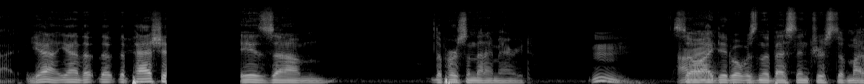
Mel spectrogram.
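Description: At 1.66 s, just after "the the", the speech cuts out abruptly. This is an audio dropout to silence. The gap runs to 2.40 s, so about 0.74 s of sound is missing. The silence is total, with no room tone underneath. That points to the input being lost while the recorder kept writing silence, likely from a brief disconnect or mute. Whatever was said in that stretch is gone, and speech resumes mid-flow.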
